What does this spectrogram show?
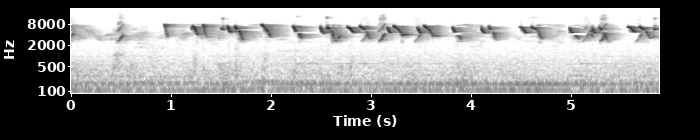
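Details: Caged saffron finch warming up into song. A lively, steady stream of high, clipped chirps is delivered about three per second, with a quiet low hum in the background.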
